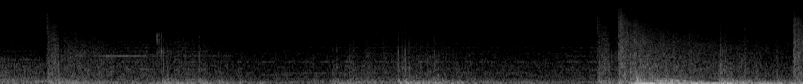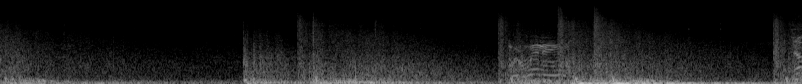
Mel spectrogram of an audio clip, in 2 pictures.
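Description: Naval gunfire in a warship combat video game, with heavy booming salvos at about 6, 10.5 and 14 seconds over a steady rumbling battle ambience, each blast loud and close with a long rolling tail.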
